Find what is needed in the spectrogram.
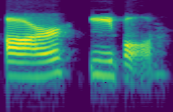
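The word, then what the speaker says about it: REvil: this attack was perpetrated by a group called our evil it's spelled r-e-v-i-l this is a ransomware gang out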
